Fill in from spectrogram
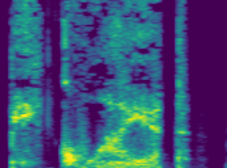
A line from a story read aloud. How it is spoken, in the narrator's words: Robert whispered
